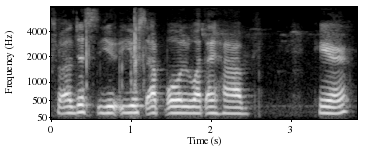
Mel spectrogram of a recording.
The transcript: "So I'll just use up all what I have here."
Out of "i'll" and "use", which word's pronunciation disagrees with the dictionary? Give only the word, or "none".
none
